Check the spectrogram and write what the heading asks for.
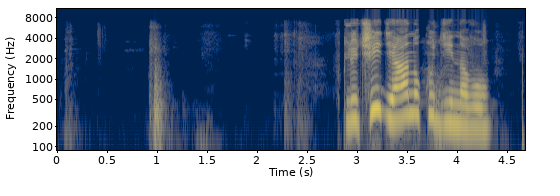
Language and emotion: Russian, neutral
